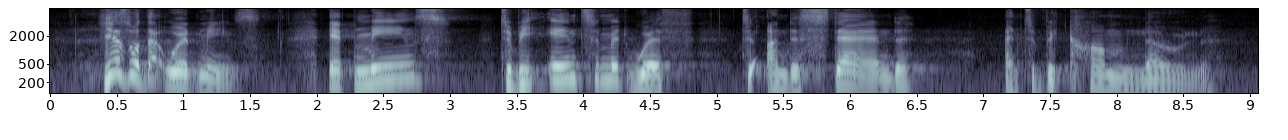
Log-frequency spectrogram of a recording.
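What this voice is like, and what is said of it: African accent. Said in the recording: “I'm working on my American accent, but it takes time for the Africa to get”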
